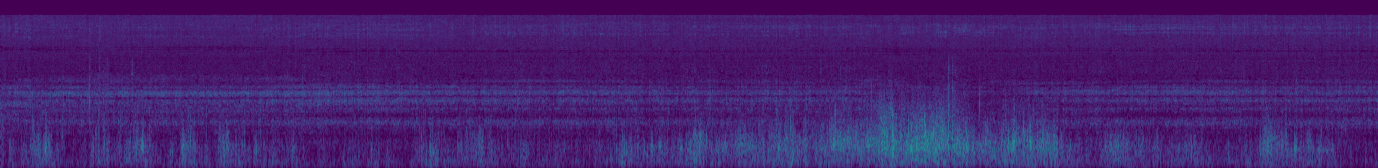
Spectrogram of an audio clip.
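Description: Wind buffeting the microphone in irregular gusts, with a louder rushing stretch about ten to thirteen seconds in.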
